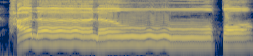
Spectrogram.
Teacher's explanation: ikhfa hakiki ni tuan-puan, dia kena dengung dengan kadar 2 harakat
